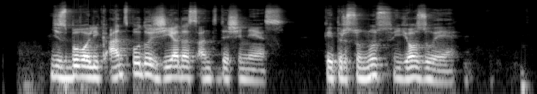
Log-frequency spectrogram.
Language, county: Lithuanian, Kaunas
